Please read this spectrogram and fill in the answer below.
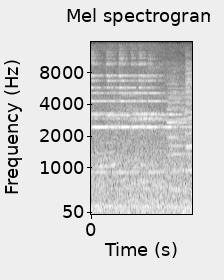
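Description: Faint, steady bell-like ringing made of several high tones held together, fading out near the end.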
